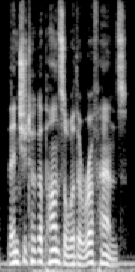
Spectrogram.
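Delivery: ordinary delivery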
